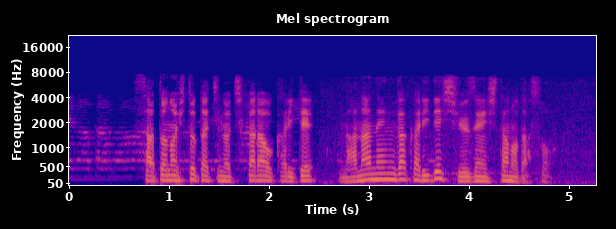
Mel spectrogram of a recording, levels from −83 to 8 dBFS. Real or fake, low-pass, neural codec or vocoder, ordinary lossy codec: real; 7.2 kHz; none; Opus, 16 kbps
